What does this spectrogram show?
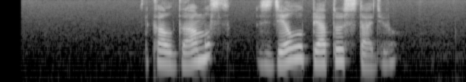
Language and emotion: Russian, neutral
